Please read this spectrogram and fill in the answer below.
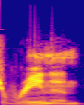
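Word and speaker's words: renin: and it is pronounced rein by the way as in renal artery renal cortex.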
